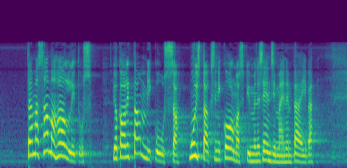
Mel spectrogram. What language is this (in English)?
Finnish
